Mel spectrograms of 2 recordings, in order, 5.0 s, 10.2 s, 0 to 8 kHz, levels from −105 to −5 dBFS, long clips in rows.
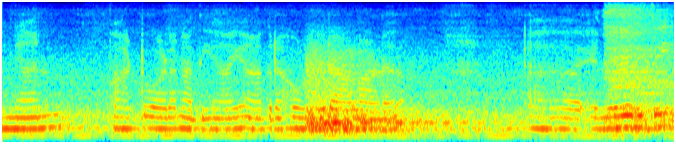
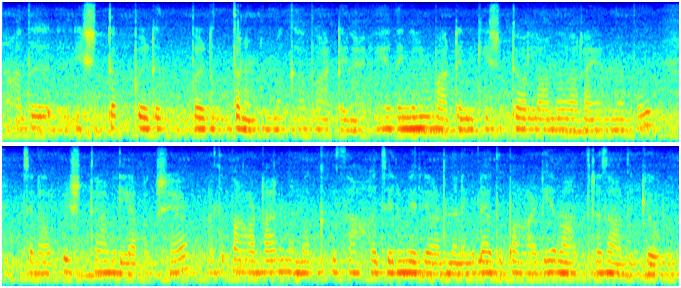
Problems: background sounds at intervals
